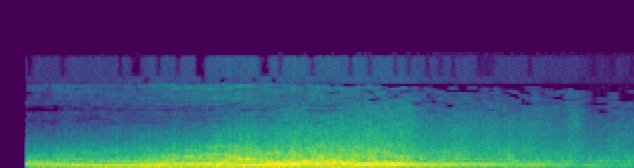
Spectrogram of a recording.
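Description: Jet aircraft flying past, its engine noise swelling to a peak about three seconds in and then fading away.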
